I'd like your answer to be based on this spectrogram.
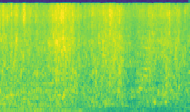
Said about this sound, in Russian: Вот, кстати, удивительное наблюдение. Здесь такой узкий канал, что гондольер, чтобы повернуть на соседнюю улицу, просто оттолкнулся ногой от соседней стены, развернул гондолу и с помощью весла въехал в нужное ему русло, скажем так.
